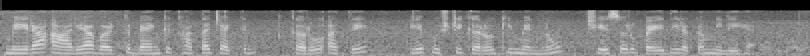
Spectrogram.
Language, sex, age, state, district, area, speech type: Punjabi, female, 30-45, Punjab, Mansa, urban, read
